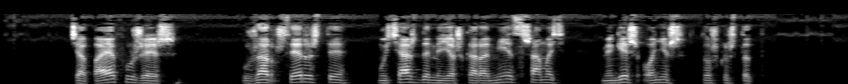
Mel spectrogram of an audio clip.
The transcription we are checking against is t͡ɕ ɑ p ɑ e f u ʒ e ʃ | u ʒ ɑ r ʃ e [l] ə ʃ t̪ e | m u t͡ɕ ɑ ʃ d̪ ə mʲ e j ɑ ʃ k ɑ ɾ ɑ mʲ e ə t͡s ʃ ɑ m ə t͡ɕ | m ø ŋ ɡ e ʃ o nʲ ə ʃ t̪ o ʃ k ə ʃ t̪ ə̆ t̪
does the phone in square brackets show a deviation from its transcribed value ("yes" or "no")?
yes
